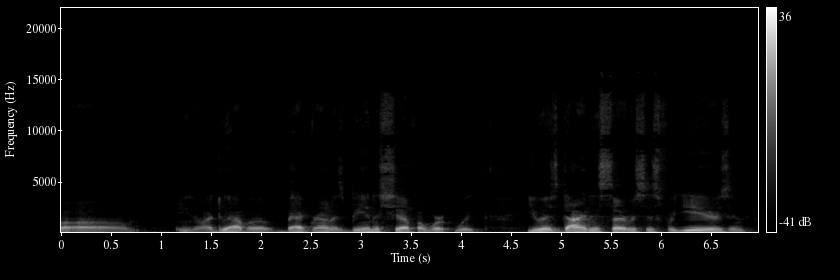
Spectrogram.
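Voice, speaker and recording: A man in his thirties lies back on his living-room couch and talks into a phone held at arm's length. His voice is heavily gravelly and husky, with a dark, mellow tone. He rambles easily, filling his talk with "man" and "um". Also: mid-range voice. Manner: relaxed and rambling, lots of "um" and "man", lying back. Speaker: vlogger and fitness cook. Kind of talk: casual chat.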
